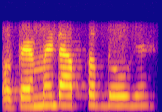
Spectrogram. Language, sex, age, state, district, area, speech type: Hindi, female, 30-45, Rajasthan, Jodhpur, urban, conversation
